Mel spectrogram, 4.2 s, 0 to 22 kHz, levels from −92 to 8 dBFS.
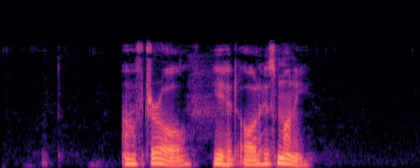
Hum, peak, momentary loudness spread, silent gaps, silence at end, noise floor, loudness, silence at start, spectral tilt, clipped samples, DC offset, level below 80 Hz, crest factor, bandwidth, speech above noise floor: none; -2 dBFS; 7 LU; none; 1.1 s; -75 dBFS; -18 LUFS; 1.2 s; -7 dB/octave; under 0.1%; under 0.1%; -48 dBFS; 16 dB; 8 kHz; 58 dB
